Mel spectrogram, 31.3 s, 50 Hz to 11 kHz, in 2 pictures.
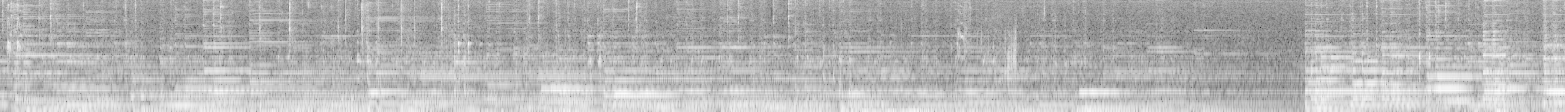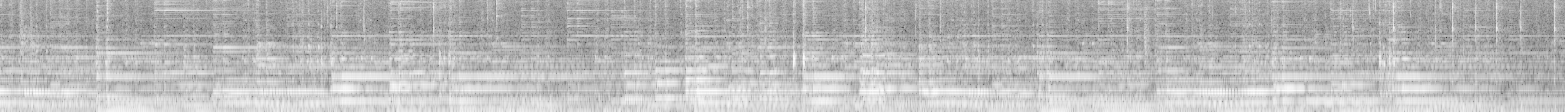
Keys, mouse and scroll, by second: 0.5 g, 4.5 z, 5.2 z, 5.4 g, 6.5 z, 9.7 KP_3, 9.7 KP_1, 11.1 g, 16.5 r, 16.8 g, 20.2 middle click, 21.1-22.5 drag, 21.6 g, 23.2-27.7 middle drag, 24.6 a, 29.2-31.3 middle drag.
